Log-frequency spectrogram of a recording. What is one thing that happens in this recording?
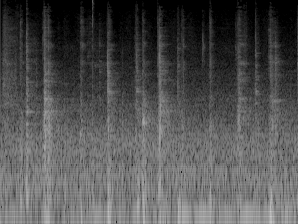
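Hands and feet clank on a metal ladder.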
